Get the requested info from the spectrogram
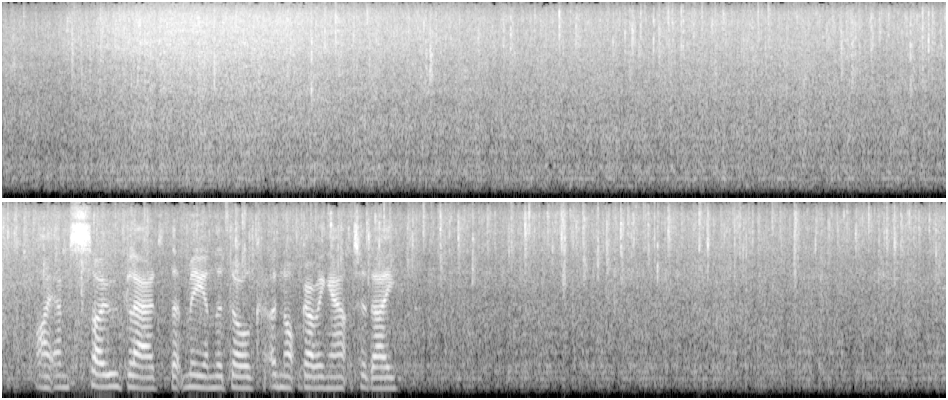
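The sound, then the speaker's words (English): Heavy rain drums steadily and densely on a plastic see-through porch roof overhead on a back porch in London in spring, wind blowing rain underneath it; a constant hiss and patter throughout, with a person speaking briefly midway over the downpour. “And you can hear how heavy it is. It's a plastic see-through top for the porch.”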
